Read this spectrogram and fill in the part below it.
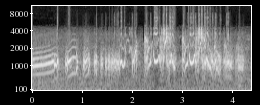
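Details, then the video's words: Green pigeon call used as a lure: a run of mellow, wavering whistles that bend up and down in quick, warbling phrases over about four seconds. "burung punai mp3 laki lansung datang"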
